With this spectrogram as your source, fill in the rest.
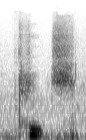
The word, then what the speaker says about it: Couch: cooch right here yes it is called cooch street even though it's spelt couch so i don't want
